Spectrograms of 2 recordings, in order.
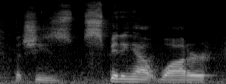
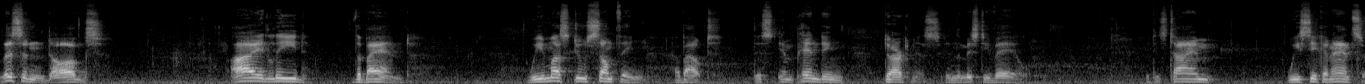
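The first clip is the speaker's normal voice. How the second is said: put-on dark guttural creature voice; 4 dB louder than usual. Game master voicing someone overheard addressing the band; dark, guttural voice. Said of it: "several dark, guttural voices".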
